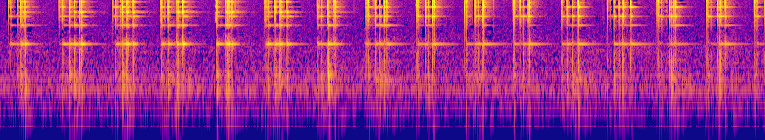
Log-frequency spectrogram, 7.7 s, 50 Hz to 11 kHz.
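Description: A tall, clear, hollow and empty glass pint tumbler is tapped on its sides with long nails, giving about fifteen short bursts of quick, bright clinks roughly every half second. Each burst carries a faint ringing tone near 2 kHz that fades almost at once.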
